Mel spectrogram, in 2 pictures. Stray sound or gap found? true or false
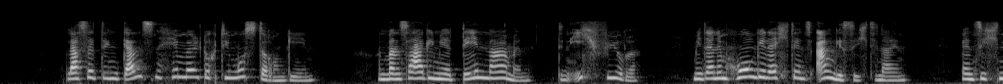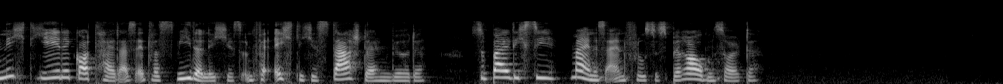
false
